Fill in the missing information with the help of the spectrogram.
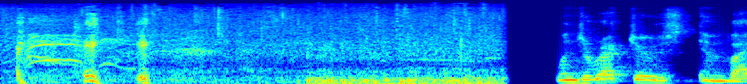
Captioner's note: chuckles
